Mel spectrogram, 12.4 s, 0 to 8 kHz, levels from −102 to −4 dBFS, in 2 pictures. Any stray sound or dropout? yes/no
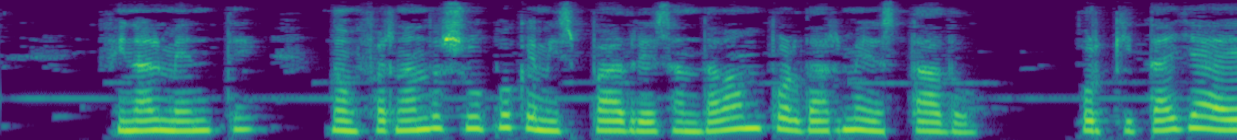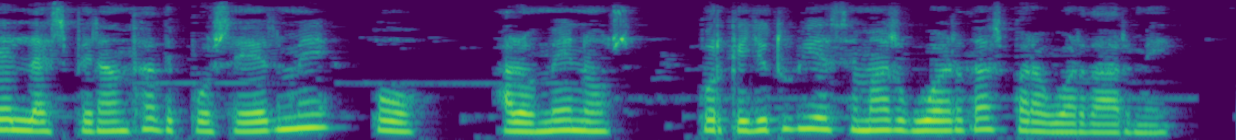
no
